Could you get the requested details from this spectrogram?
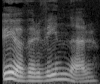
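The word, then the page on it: övervinner: [²'ö:vervin:er]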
